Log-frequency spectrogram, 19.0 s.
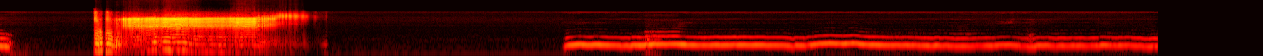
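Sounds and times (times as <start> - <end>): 
farting sounds: 1.4 - 4.9.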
